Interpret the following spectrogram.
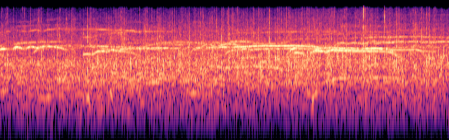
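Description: A large audience applauding after a joke, with high whistling tones over the clapping.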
